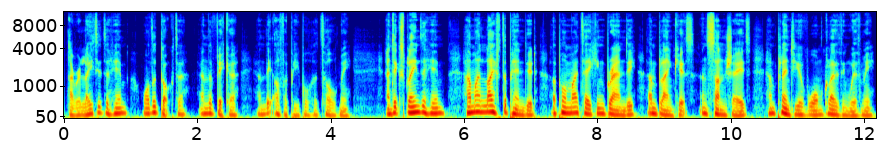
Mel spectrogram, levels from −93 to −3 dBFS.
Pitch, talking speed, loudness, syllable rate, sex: 110 Hz, 200 wpm, -20 LUFS, 5.9 syllables/s, male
